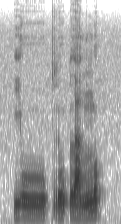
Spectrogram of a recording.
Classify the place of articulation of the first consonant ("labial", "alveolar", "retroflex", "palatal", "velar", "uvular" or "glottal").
palatal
